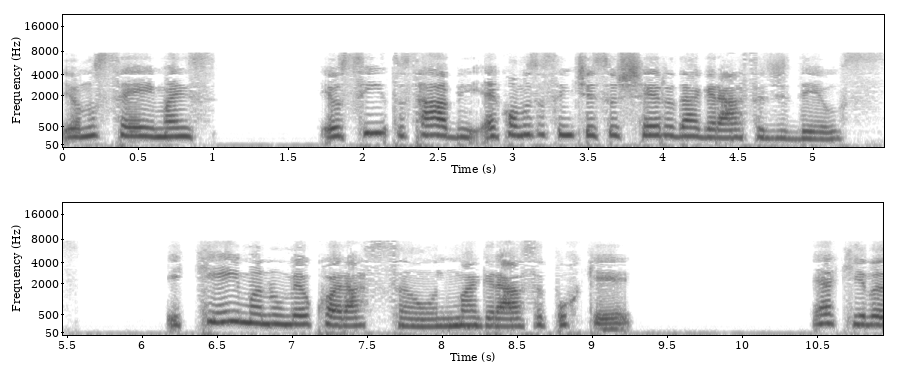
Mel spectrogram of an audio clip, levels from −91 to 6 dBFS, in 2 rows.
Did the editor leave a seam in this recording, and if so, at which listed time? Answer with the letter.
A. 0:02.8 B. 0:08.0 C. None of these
B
